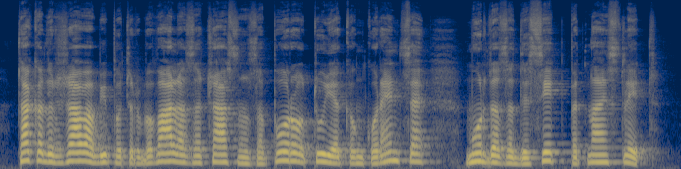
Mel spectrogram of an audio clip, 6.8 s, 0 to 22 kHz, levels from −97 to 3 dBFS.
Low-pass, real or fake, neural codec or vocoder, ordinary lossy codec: none; real; none; none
